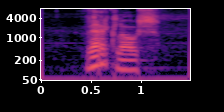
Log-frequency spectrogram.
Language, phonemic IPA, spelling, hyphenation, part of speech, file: Dutch, /ˈʋɛrk.loːs/, werkloos, werk‧loos, adjective, Nl-werkloos.ogg
- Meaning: alternative form of werkeloos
